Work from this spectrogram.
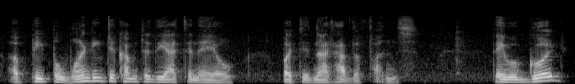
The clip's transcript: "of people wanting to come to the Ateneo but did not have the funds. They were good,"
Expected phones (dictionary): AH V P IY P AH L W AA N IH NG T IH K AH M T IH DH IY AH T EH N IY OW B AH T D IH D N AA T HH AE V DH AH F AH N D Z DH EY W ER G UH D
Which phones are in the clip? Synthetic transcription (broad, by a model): AH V P IY P L W AA N IH NG T IH K AH M T IH DH IY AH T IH N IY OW B AH T D IH D N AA T HH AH V DH AH F AH N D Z DH EY W ER G UH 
